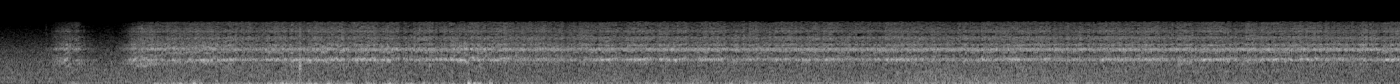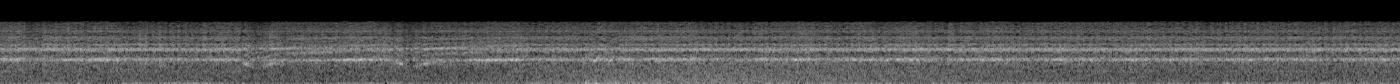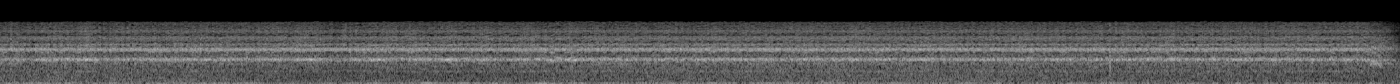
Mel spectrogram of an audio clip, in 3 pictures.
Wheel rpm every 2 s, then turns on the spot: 30, 160, 170, 160, 160, 160, 160, 160, 150, 150, 160, 160, 160, 160, 160, 160, 160, 160, 160, 160, 160.
none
